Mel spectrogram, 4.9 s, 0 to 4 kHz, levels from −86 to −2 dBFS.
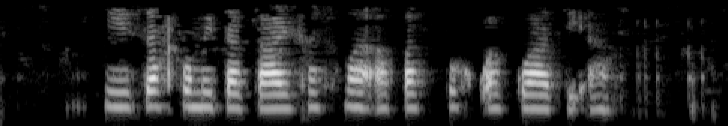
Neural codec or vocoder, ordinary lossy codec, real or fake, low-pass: none; MP3, 16 kbps; real; 3.6 kHz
